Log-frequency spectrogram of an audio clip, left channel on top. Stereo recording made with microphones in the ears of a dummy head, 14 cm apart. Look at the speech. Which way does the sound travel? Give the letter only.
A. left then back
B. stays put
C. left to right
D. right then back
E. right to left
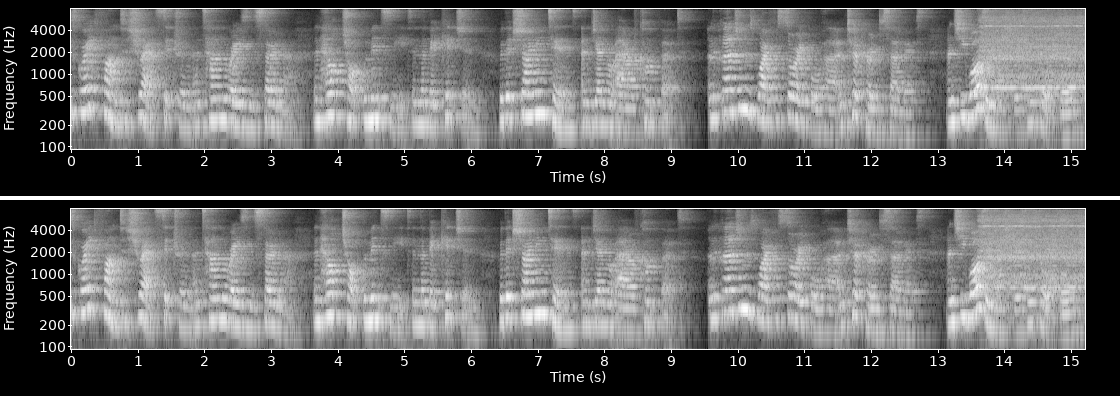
A.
